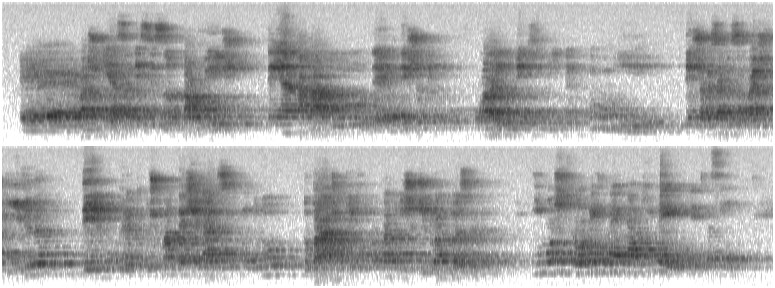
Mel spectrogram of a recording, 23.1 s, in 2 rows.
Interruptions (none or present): none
